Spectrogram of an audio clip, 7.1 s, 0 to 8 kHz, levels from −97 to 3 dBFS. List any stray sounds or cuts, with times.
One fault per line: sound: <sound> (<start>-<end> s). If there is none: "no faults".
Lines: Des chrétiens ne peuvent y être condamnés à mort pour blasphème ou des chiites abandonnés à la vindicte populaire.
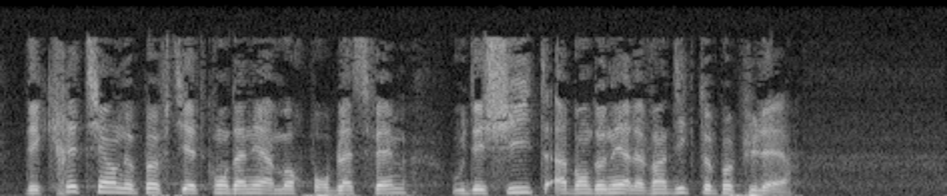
no faults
